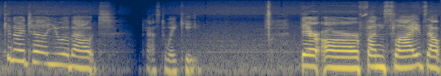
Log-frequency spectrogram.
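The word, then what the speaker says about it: Castaway Cay: of Disney's Private Island Castaway Key okay fun fact it's spelled c a y but it's pronounced key um yeah I don't know why but it is Castaway Key Castaway Key awesome uh Castaway key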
